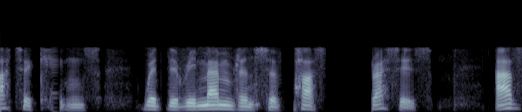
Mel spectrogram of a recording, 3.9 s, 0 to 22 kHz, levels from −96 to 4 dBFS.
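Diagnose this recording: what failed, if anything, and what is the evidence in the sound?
Packet loss with pitch repetition occurred in the network stage, at 0.39 to 0.45 s and again from 2.51 to 2.79 s. The first gap of 60 ms sounds like a briefly held, buzzy note. The second, about 300 ms long, fades into silence before the speech cross-fades back. The receiver looped the last pitch period and then faded it out. On a spectrogram this appears as flat, evenly repeating harmonic bands that dim to blank. The waveform shows identical repeating cycles shrinking toward zero.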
